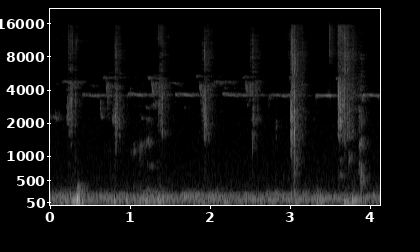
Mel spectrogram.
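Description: Small birds chirping repeatedly, about two short high chirps a second, faint, over a low rumble with a few soft thumps of footsteps.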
